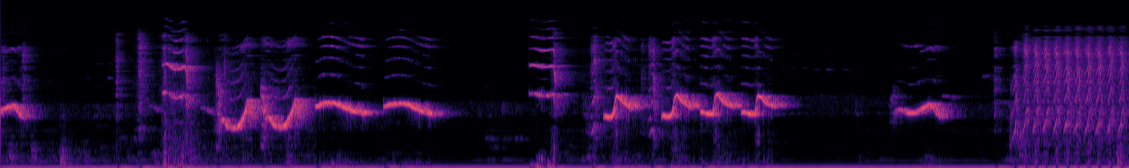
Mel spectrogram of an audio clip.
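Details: Masked laughingthrush (poksay hongkong) song: looping and stepped whistled phrases in groups, with clicks and noisy bursts, ending in a loud rapid buzzing rattle over background hiss.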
